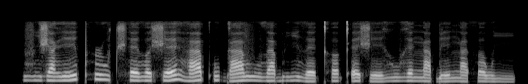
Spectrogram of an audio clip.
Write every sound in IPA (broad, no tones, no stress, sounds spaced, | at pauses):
v i ʒ a ɣ e pʰ ɹ u t͡ʃʰ ɛ ð ʌ ʃ ɛ ɦ a pʼ u ɡ a v u ð a bʱ i ð ɛ kʰ ʌ kʼ ɛ ʃ e ɣ u ɣ ɛ ŋ a ɓ e ŋ a θ ʌ w i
